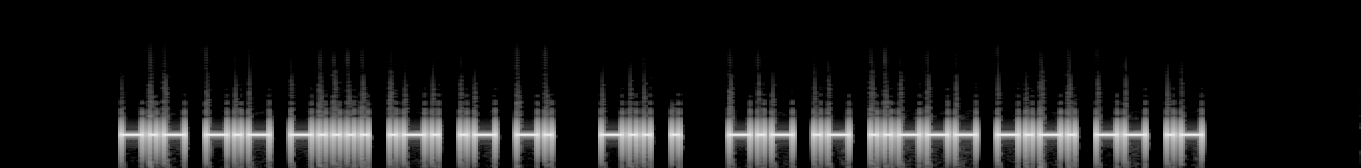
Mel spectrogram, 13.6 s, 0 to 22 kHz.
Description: Morse code, heard as a keyed tone, about 17 wpm, 700 Hz. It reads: KK6RAN DE KA2CMA
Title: USA Callsign DE Callsign - 6 Characters - 17wpm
